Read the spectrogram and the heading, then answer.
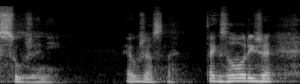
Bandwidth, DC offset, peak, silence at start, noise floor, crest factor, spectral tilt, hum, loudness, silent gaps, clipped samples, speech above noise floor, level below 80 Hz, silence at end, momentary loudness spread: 16 kHz; under 0.1%; -4 dBFS; 0 s; -60 dBFS; 18 dB; -4 dB/octave; none; -22 LUFS; none; under 0.1%; 38 dB; -62 dBFS; 0 s; 18 LU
